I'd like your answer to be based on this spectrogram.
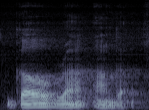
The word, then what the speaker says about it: Gauranga: Gauranga. Four syllables. Gauranga. So sure enough,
